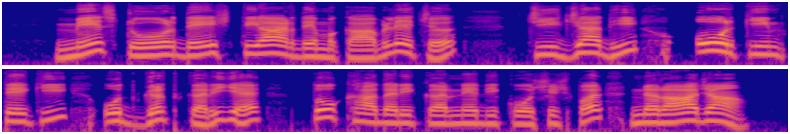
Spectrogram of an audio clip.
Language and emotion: Dogri, angry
